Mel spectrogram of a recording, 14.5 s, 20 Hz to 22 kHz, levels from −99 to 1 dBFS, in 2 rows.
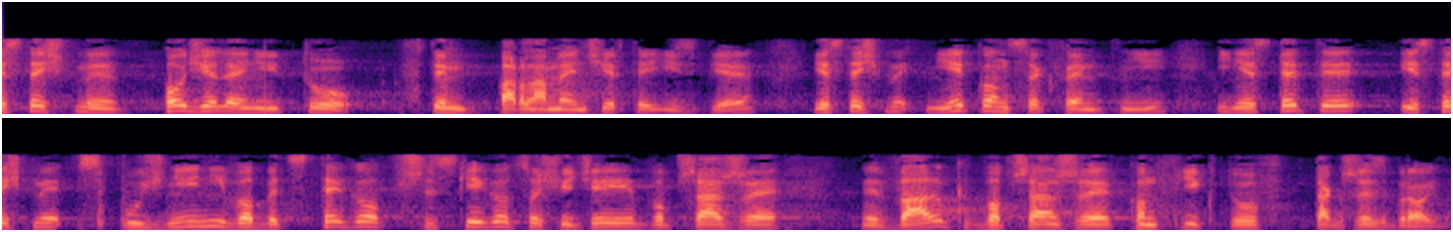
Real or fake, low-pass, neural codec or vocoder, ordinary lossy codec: real; 5.4 kHz; none; AAC, 48 kbps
